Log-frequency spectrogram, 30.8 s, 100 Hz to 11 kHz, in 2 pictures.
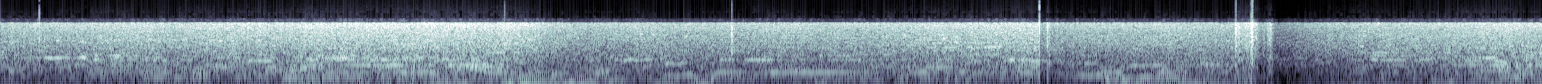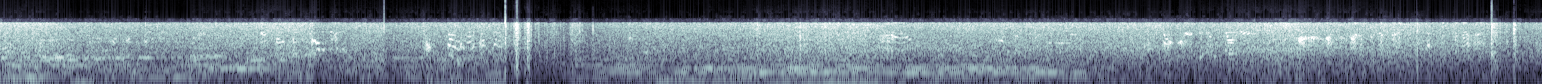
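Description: Shortwave radio reception on 4055 kHz through a Winradio WR-G31DDC receiver in lower-sideband mode: steady static hiss with a distorted, hard-to-follow voice transmission coming and going in the noise. Sharp static clicks about twelve and twenty seconds in.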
